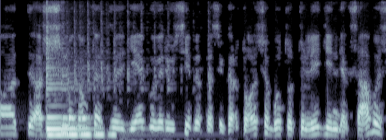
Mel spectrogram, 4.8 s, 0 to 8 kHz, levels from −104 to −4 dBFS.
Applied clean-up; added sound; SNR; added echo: classical method spectral subtraction.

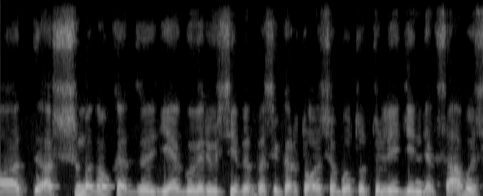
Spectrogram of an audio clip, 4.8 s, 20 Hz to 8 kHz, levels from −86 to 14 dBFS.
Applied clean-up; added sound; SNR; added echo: none; none; none; none.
